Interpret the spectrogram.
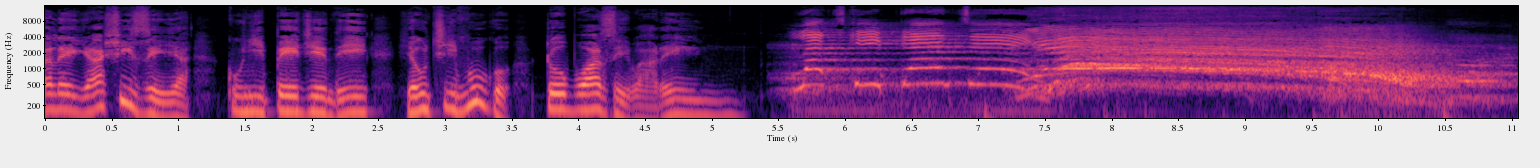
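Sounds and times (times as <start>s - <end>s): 
speech: 0.0s - 5.8s
group of children shouting and cheering: 5.4s - 11.0s.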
